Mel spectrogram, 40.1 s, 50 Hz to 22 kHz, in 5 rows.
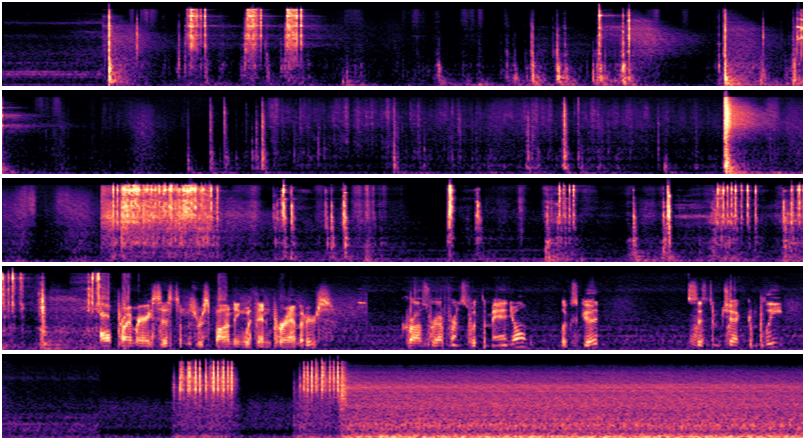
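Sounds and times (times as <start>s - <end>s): metallic tool clicks and clanks: 1.8s - 3.2s, 21.4s - 21.8s, 22.6s - 25.1s, 33.8s - 34.4s, 35.0s - 35.5s
ratchet ticks: 1.8s - 3.2s, 21.5s - 21.8s, 23.1s - 24.3s, 33.8s - 34.4s, 35.0s - 35.5s.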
